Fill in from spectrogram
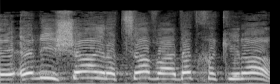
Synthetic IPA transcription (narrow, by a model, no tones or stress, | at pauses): eʔeliːʃaiɾat͡savaːd̪at̪χakiɾa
